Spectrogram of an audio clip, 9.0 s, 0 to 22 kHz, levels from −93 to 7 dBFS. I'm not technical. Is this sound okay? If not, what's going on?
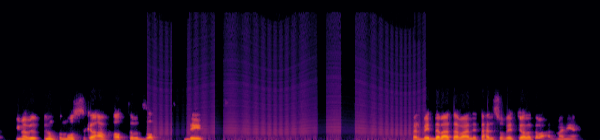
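No. From about 2.21 to 6.40 seconds there is computer activity noise. It sounds like a low, rough buzz under the speech, pulsing about seventy times a second. It is quiet, well below the voice. The buzz follows what the computer is doing, not what is being said. When the processor or graphics card works harder, it disturbs the electrical ground that the audio circuit shares. That disturbance leaks into the recording.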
